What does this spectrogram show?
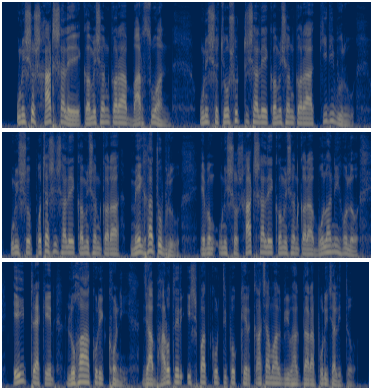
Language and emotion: Bengali, neutral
